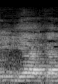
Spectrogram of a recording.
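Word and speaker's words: إياك: Atau contoh yang lain, pada lafaz iyyaka na'budu wa iyyaka nasta'in, di situ iyyaka itu ada tasydidnya. Tasydid itu cara bacanya harus ditekan, wong double.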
